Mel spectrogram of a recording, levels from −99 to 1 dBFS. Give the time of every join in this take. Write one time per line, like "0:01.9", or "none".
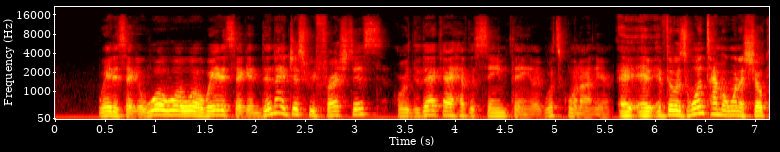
0:05.4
